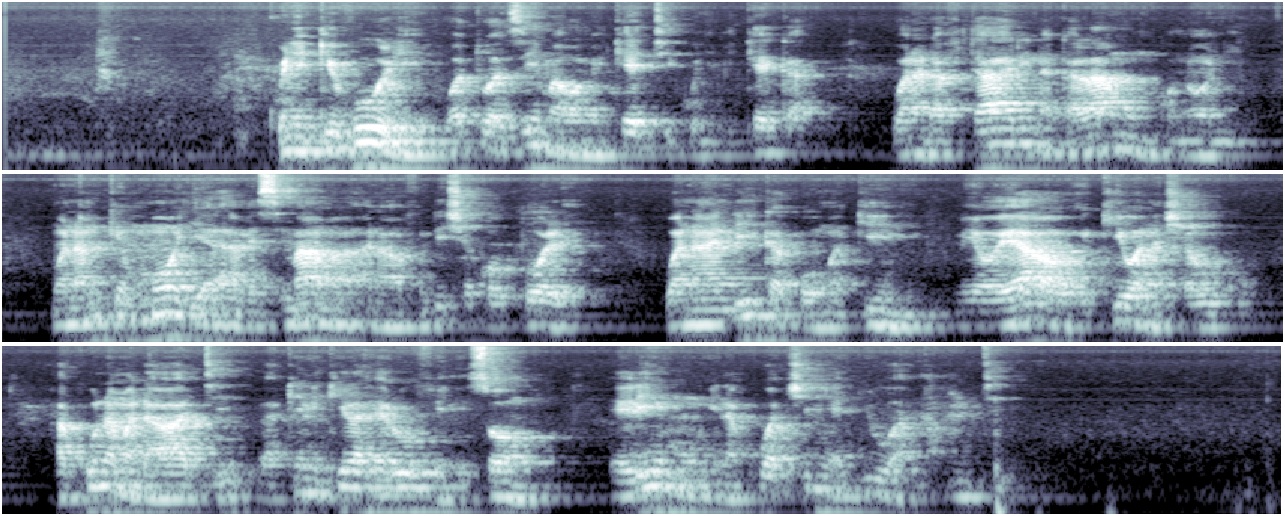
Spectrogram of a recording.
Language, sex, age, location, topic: Swahili, male, 50+, Dar es Salaam, education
